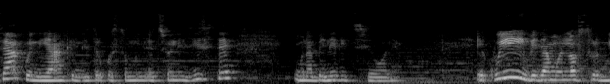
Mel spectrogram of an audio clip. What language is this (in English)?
Italian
